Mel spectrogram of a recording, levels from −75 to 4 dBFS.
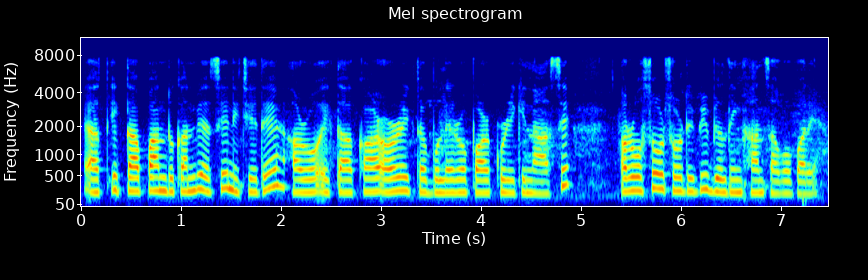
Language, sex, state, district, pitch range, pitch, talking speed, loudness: Nagamese, female, Nagaland, Dimapur, 210-235 Hz, 220 Hz, 200 wpm, -20 LUFS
